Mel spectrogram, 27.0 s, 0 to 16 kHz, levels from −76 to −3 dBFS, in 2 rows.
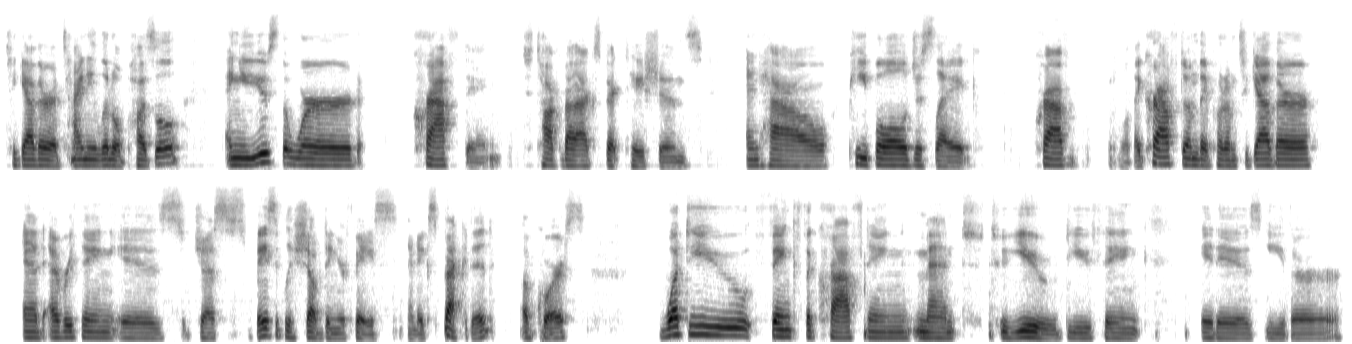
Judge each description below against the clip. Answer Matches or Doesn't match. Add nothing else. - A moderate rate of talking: Doesn't match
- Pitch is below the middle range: Matches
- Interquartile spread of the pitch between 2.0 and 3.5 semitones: Matches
